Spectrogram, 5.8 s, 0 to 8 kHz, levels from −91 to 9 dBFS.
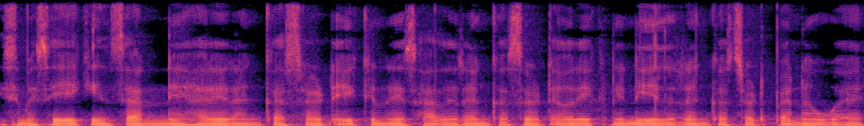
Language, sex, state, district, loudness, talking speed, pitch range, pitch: Hindi, male, Bihar, Katihar, -18 LUFS, 260 wpm, 90-95 Hz, 90 Hz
